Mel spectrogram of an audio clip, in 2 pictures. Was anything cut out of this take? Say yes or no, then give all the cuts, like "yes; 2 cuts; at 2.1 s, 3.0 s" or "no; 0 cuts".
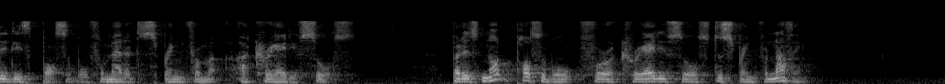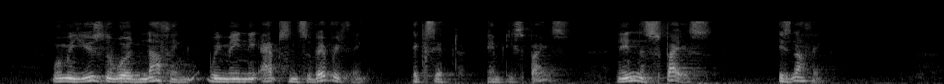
no; 0 cuts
